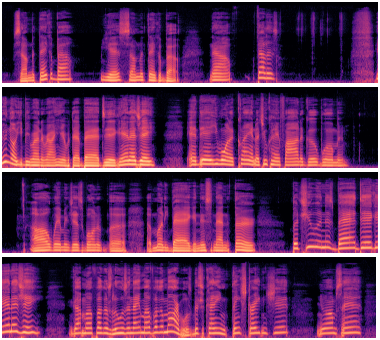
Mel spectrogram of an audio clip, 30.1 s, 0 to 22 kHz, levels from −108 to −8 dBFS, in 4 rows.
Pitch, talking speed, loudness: 155 Hz, 155 wpm, -26 LUFS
